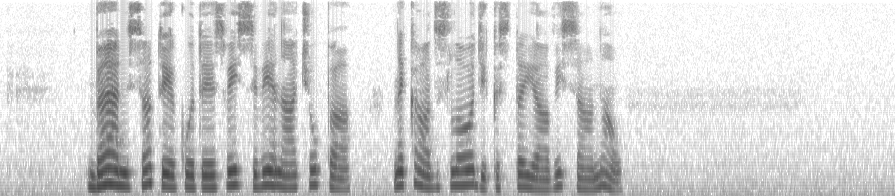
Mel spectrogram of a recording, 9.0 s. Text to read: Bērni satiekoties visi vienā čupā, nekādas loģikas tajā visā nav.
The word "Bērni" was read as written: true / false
true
